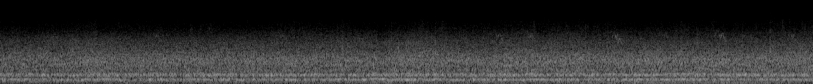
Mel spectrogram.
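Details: Honeybees working at a hive during spring bloom, producing a constant, layered droning buzz from many flying insects, level and unbroken throughout, with occasional faint high ticks in the background.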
